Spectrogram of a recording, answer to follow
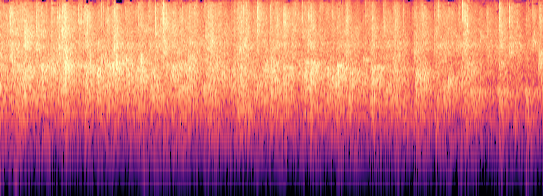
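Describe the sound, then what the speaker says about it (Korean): A church congregation applauds its youth group with steady, dense clapping that fills the room at an even loudness from start to finish, with no voices standing out. "우리 청년들에게 큰 격려와 축복의 박수를 보내도록 하겠습니다"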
